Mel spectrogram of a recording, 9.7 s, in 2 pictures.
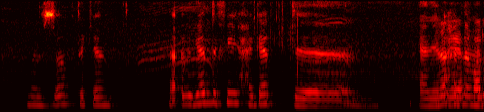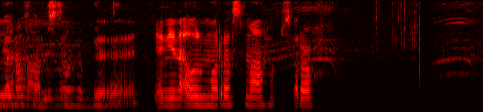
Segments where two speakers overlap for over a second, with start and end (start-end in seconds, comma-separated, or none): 4.3-6.0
